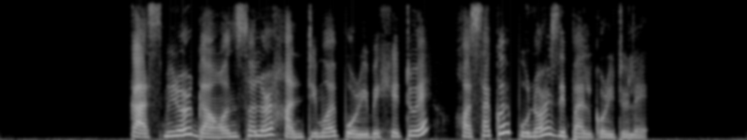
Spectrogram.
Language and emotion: Assamese, happy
